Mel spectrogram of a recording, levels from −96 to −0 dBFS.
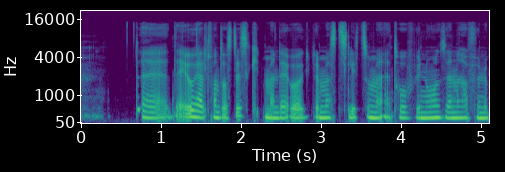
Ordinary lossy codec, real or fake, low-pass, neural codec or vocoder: none; real; 14.4 kHz; none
